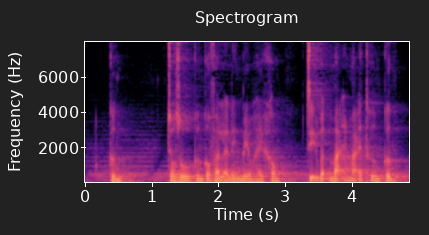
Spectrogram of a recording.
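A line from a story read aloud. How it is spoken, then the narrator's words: Whisper. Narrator (Vietnamese): Huyền thì thầm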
